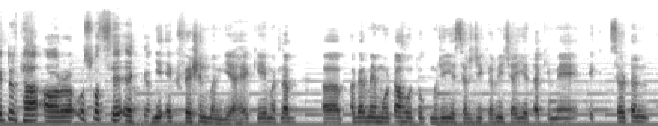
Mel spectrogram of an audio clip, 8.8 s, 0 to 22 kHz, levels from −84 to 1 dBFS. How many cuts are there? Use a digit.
1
